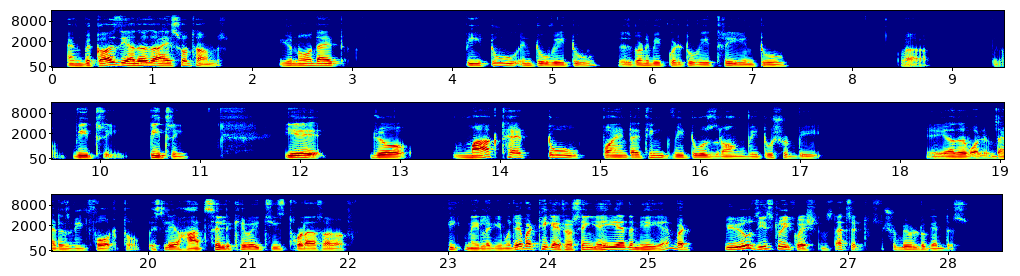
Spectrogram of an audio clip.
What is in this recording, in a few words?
voice message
